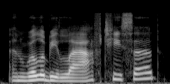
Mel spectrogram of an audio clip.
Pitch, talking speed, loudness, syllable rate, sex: 195 Hz, 175 wpm, -16 LUFS, 5.4 syllables/s, female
